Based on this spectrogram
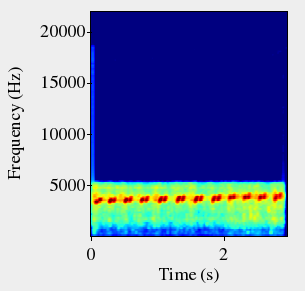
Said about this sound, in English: The closest I could find was not great audio of this frog, whose name I forgot to write down, which I think is somewhat related to the new frogs. Enjoy, a frog.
